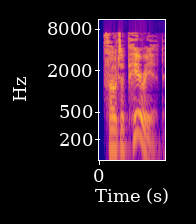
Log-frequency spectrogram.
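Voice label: "photoperiod", British English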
